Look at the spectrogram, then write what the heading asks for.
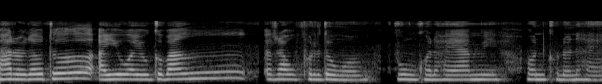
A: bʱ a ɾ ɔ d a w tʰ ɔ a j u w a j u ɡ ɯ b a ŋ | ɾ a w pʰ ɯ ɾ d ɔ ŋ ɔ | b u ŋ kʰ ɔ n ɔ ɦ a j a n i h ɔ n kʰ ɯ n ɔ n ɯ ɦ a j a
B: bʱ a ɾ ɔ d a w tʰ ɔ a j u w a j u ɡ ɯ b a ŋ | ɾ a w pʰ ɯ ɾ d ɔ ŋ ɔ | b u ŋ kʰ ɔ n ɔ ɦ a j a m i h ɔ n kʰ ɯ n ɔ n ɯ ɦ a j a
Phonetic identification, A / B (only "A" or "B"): B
